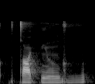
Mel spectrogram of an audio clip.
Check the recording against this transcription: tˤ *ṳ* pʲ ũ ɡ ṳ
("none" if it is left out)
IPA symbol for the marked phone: u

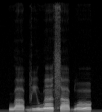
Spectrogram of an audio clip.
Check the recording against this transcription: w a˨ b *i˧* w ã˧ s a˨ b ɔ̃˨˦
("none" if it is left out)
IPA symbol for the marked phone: i˧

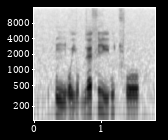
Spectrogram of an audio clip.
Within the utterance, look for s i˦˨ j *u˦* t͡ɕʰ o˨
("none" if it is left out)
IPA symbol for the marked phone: u˦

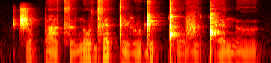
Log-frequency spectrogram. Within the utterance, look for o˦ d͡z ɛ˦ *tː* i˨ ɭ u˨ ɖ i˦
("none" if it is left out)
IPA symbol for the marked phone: tː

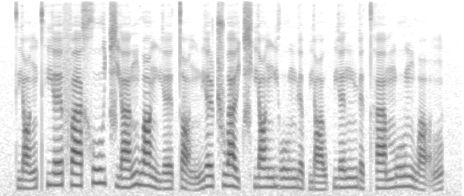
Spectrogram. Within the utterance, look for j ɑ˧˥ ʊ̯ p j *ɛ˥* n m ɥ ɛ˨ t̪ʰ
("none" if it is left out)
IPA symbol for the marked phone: ɛ˥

